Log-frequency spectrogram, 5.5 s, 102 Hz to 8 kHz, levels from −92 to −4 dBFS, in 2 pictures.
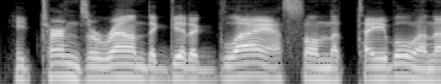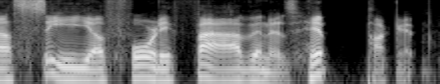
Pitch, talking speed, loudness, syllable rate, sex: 125 Hz, 220 wpm, -19 LUFS, 4.8 syllables/s, male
